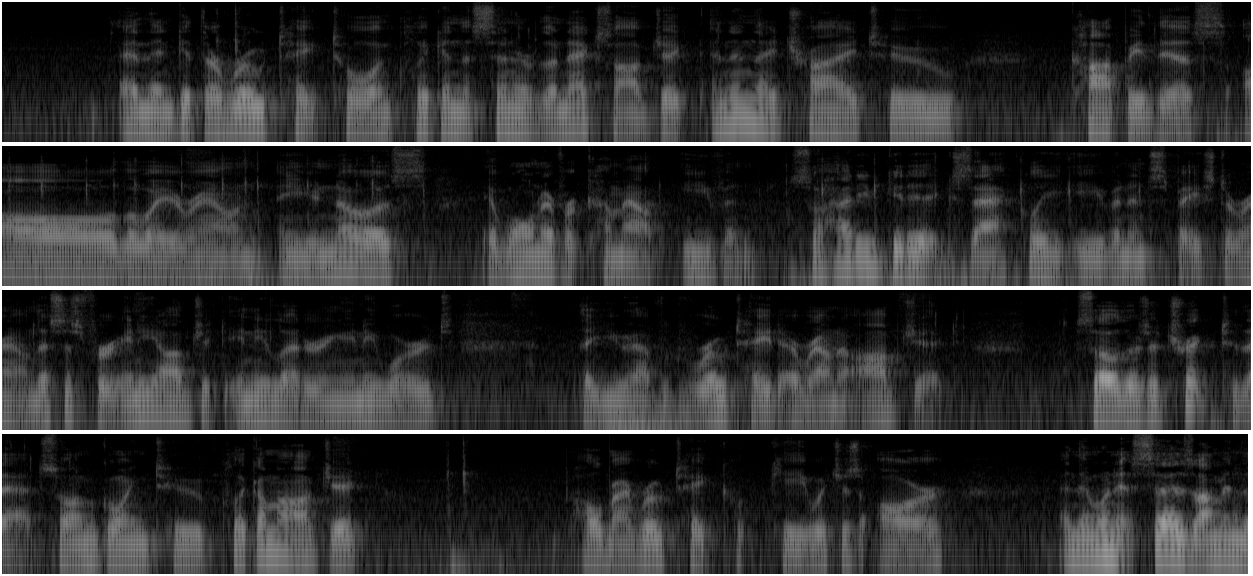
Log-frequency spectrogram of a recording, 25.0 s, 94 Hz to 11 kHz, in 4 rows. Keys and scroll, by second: 4.9 ctrl+d, 9.0 ctrl+z, 11.3 v, 19.7 r, 24.6 ctrl+u.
